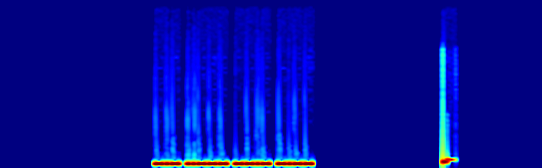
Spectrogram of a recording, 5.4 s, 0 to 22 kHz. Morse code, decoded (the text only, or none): K2QY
